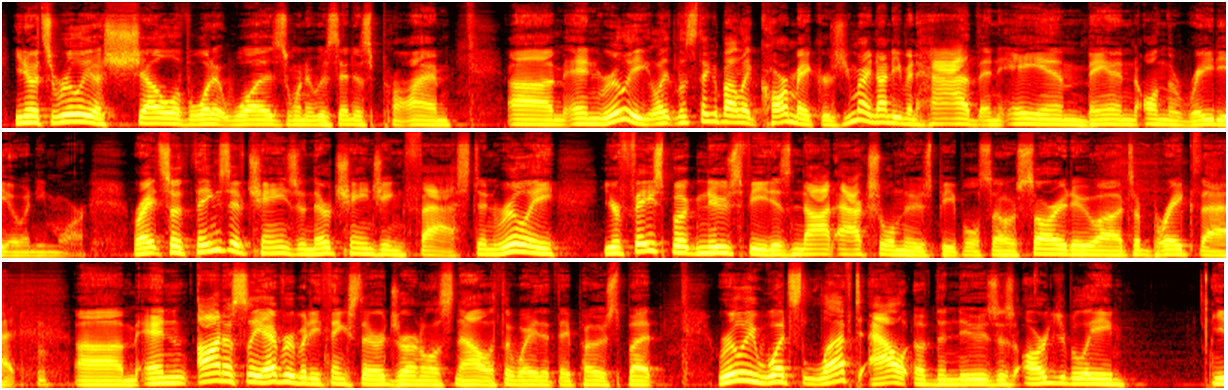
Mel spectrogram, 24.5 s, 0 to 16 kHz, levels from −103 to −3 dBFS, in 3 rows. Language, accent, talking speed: English, American, 225 wpm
